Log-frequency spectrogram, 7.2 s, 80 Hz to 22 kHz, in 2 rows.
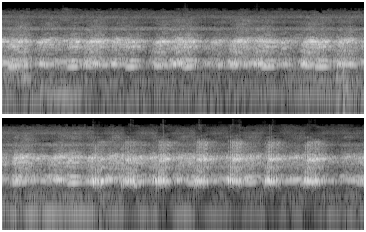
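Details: Frog chorus recorded in Ocean Springs, Mississippi in 2016: dense overlapping croaks and trills stacked in bands, pulsing steadily in rhythmic waves with louder individual calls standing out near the end.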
